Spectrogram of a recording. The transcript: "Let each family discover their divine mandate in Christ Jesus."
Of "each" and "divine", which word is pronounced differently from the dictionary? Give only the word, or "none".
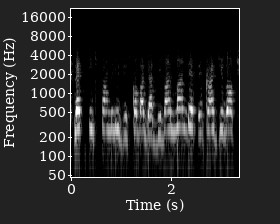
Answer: none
